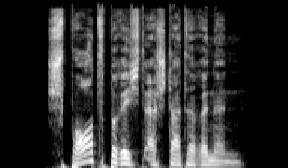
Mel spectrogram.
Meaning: plural of Sportberichterstatterin
- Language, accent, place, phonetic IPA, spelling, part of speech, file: German, Germany, Berlin, [ˈʃpɔʁtbəʁɪçtʔɛɐ̯ˌʃtatəʁɪnən], Sportberichterstatterinnen, noun, De-Sportberichterstatterinnen.ogg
